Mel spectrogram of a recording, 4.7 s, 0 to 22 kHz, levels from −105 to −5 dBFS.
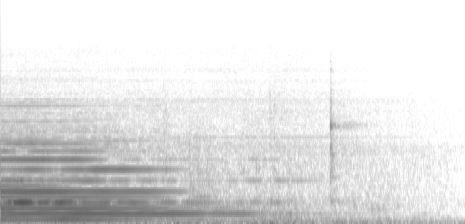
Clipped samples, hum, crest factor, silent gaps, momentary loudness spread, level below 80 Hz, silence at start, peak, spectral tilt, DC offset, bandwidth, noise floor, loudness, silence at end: under 0.1%; none; 18 dB; none; 22 LU; -70 dBFS; 0 s; -32 dBFS; -9 dB/octave; under 0.1%; 9.6 kHz; -75 dBFS; -47 LUFS; 0.45 s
